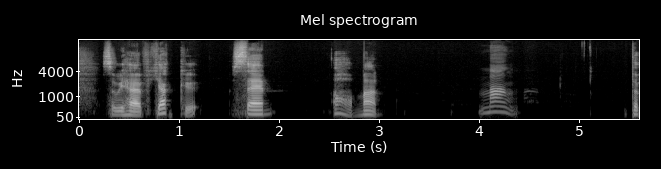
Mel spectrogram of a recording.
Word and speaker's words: 万: So we have hyaku, sen, man. Man. The pronunciation is very similar to Cantonese. In Cantonese, the pronunciation is man. So it's a very similar pronunciation to Cantonese there.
